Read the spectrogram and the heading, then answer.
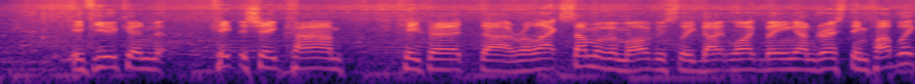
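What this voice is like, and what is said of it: Australian accent. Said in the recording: “if you haven't guessed by his accent, he's a fellow Australian”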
